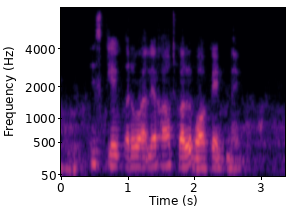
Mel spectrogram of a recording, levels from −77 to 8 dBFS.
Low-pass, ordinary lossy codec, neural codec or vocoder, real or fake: 7.2 kHz; MP3, 64 kbps; codec, 16 kHz, 1 kbps, FunCodec, trained on LibriTTS, 50 frames a second; fake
